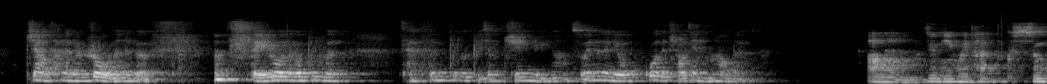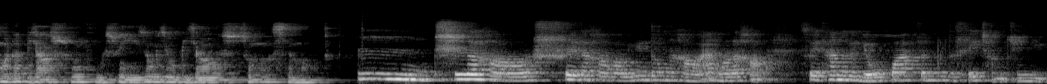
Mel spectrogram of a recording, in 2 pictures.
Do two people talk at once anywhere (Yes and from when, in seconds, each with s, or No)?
No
